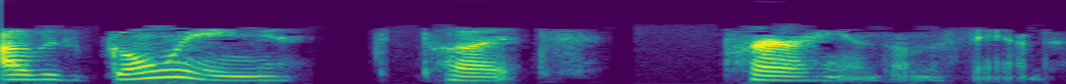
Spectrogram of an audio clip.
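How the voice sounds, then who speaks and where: With lively intonation, a woman speaks in an animated tone. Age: 40s. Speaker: caller leaving a voicemail. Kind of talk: voicemail rant.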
